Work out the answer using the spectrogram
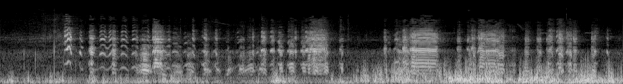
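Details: Geese on a Wednesday morning give nasal, harmonic honks in irregular bursts, several overlapping, over a steady low rumble of wind and distant traffic.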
